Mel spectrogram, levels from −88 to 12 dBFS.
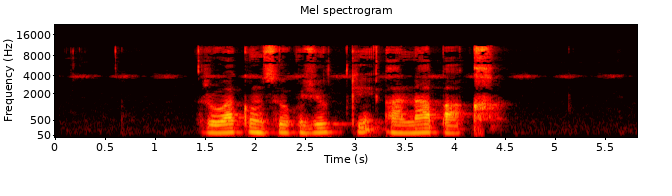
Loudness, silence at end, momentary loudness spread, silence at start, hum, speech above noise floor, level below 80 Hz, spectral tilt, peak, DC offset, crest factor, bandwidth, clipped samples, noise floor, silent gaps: -28 LUFS; 1.35 s; 14 LU; 1.4 s; none; 37 dB; -66 dBFS; -4 dB/octave; -10 dBFS; under 0.1%; 22 dB; 11.5 kHz; under 0.1%; -66 dBFS; none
